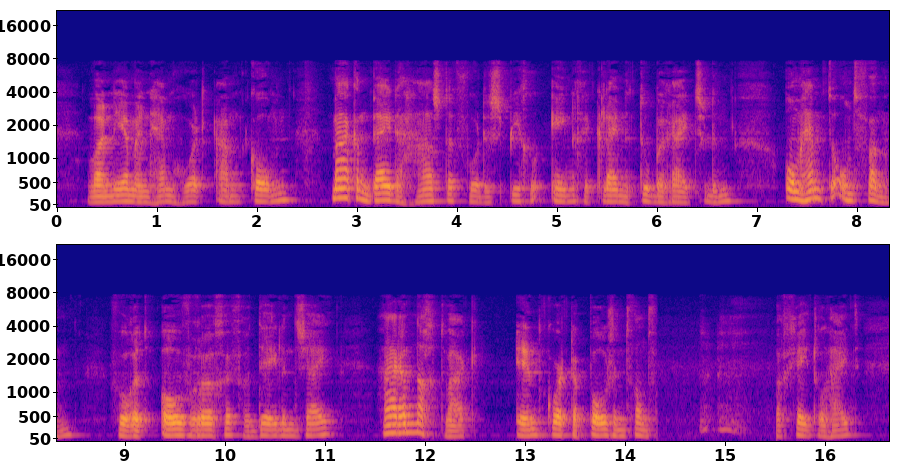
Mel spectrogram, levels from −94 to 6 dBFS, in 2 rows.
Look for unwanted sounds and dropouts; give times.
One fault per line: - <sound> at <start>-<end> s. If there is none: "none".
- throat clearing at 14.7-15.5 s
